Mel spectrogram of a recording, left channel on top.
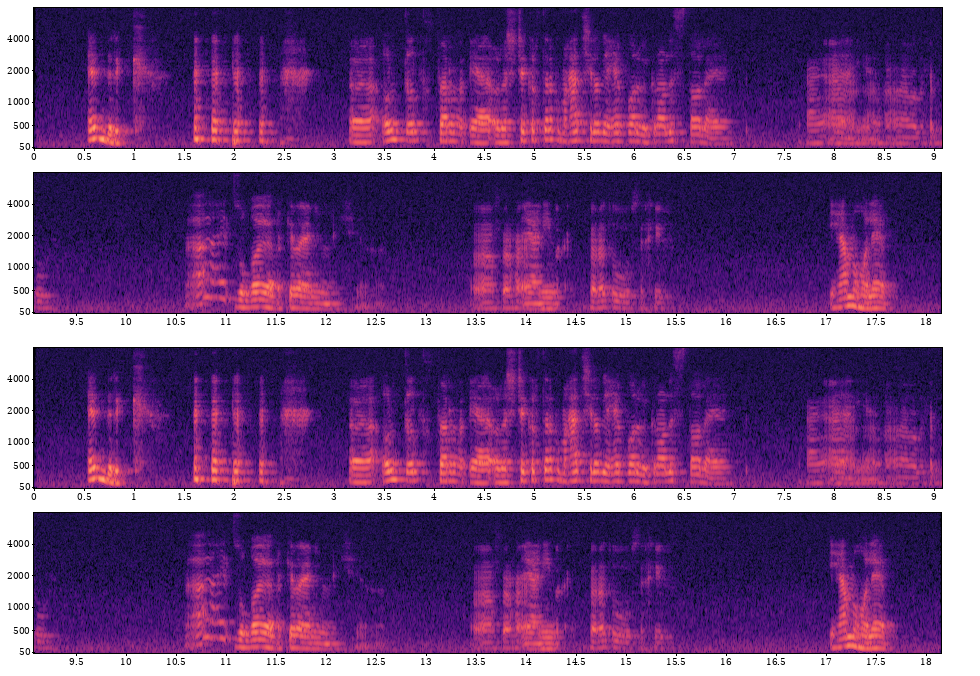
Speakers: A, on the right (about 80°); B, on the left (about 80°).
A: هندريك <laughs> آه، قلت قلت اختار يعني ولا شكل قلت لك ما حدش لا بيحب ولا بيكره لسه طالع
B: يعني انا
A: يعني
B: انا
A: يعني
B: أنا ما بحبوش
A: آه، عيل صغير كده يعني ماشي
B: آه، بصراحة
A: يعني
B: احتفالاته سخيفة
A: يا عم هو لعب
